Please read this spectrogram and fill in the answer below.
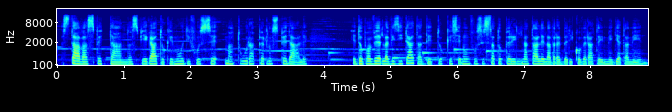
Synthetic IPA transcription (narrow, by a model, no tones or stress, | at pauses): st̪aːvaːspet̪ːand̪oaspjɛɡaːt̪okemːoːd̪ifosːemat̪uːɾaperlosped̪aːle | ed̪ːɔːpoaverlavizit̪aːt̪aːd̪ːet̪ːok̟esːenːoɱfosːest̪aːt̪opeɾilnat̪aːlelavɾʔɛbːeɾikoveɾʔaːt̪aimːed̪jat̪ament̪e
